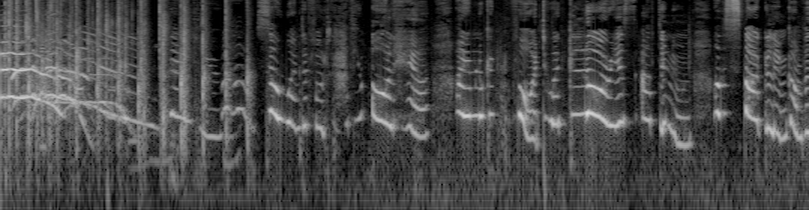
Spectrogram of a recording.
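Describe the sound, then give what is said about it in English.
Scattered clapping from a small audience welcoming President Kit Lepus to open the Spring Thaw Extravaganza, sharp irregular claps rather than a steady roar, mixed with high, excited voices calling and chattering over it. “Please join me in giving a warm round of applause to our very own President Kit Lepus.”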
